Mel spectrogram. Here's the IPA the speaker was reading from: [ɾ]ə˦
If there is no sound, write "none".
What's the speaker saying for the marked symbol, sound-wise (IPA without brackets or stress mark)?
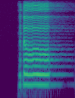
ɾ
